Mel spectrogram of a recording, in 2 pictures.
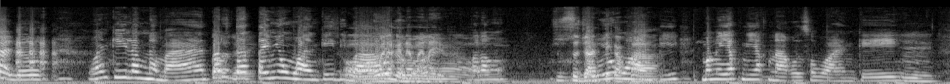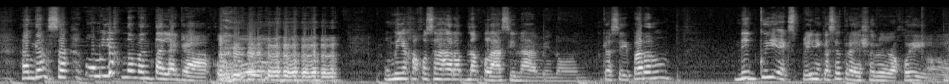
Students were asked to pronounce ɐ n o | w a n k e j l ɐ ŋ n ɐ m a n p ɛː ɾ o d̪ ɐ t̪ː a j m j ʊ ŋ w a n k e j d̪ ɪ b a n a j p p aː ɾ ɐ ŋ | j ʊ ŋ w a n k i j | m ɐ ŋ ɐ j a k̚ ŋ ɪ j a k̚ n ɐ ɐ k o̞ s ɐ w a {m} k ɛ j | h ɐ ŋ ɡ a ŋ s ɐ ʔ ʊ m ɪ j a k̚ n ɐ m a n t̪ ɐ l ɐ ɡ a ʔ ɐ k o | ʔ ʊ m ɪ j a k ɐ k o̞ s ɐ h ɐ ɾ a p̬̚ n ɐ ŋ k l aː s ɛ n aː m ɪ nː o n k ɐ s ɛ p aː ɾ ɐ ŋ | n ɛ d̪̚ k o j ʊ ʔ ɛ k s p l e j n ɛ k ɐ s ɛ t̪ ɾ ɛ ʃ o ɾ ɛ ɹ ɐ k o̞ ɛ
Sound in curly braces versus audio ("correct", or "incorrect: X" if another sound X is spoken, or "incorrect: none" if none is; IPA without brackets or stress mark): incorrect: n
